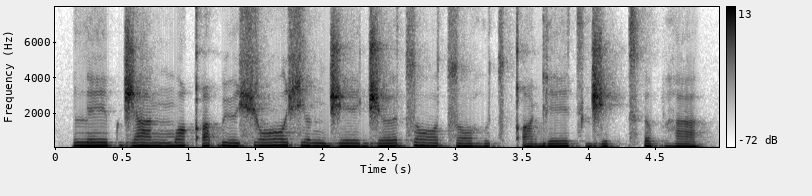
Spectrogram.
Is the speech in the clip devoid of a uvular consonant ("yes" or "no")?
no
